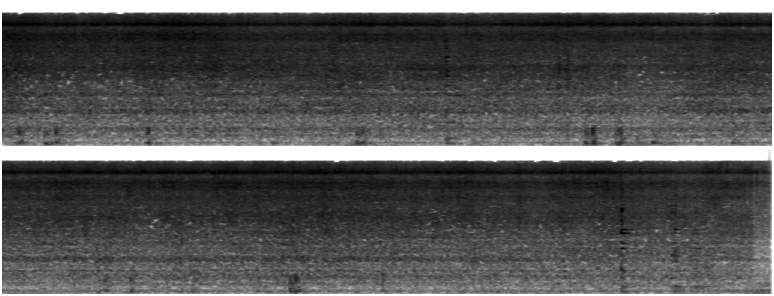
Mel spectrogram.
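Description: Curry paste sizzling steadily as it fries in hot oil in a pot, stirred with a spoon that knocks lightly against the pot now and then.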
